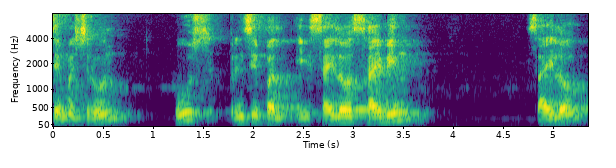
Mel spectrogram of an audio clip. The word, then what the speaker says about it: psilocybin: And Psilocybe mexicana is a mushroom whose principle is psilocybin. Silo, P is silent here, psilocybin is a tryptaminergic compound.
